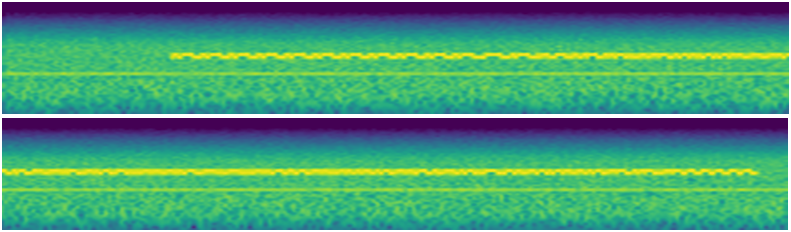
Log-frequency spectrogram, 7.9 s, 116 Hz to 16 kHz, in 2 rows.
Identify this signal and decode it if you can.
NAVTEX (SITOR-B), 100 baud, 170 Hz shift, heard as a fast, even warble, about 1500 Hz centre, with radio static and a steady whistle near 690 Hz. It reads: HAY MUCHA REVERB EN EL ALBUM.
